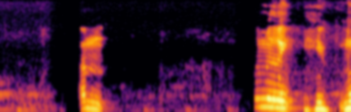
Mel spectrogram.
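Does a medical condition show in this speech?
Yes: spastic cerebral palsy.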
